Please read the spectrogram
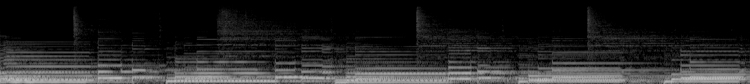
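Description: Background music played on guitar, a new chord sounding every second or two.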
